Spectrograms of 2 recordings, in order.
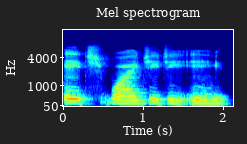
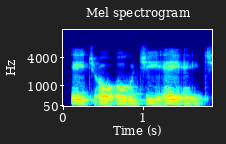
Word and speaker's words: hygge: That's spelled Hygge. It's a Danish word, concept, principle, but it's as she says, it's pronounced hygge. Hoogah is like it's pronounced that way.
